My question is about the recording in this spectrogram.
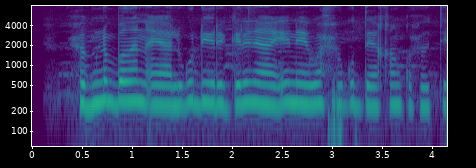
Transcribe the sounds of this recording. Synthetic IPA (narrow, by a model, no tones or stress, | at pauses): ħʊbnɐbɐðɐnɐjaːlɐɣʊɖiːɾɪɡɛlɪnɐjɛɪnɛjwɑħʊɣʊd̪ɛːqɑːnqɔħɔːt̪ʰɪ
